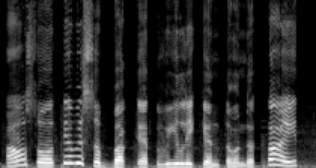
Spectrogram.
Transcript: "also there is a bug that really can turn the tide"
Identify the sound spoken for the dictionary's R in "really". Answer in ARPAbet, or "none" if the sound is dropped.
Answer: W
